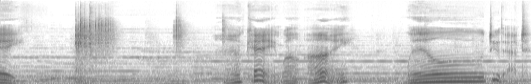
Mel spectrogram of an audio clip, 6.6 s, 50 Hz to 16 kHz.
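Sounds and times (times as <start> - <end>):
speech: 0.0 - 0.4, 2.8 - 4.5, 5.1 - 6.6
dice clattering across a hard surface: 0.9 - 1.5, 2.1 - 2.4.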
